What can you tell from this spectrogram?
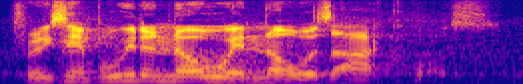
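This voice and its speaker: This loud, bright-voiced Bible study teacher talks fast in a slightly high register, teaching an interactive class to a group in a large room. He uses no microphone; a recorder in the room captures his casual explanations and questions along with long hall reverb and faint background hiss.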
